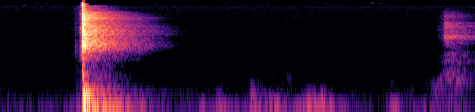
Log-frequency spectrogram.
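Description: A beer can cracks open with a sharp, loud snap followed by a short hissing fizz, then a few soft low clunks and a brief faint second hiss at the end. No one speaks.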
